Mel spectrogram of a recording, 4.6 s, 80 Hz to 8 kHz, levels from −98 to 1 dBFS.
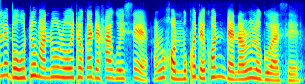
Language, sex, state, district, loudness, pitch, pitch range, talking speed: Assamese, female, Assam, Sonitpur, -16 LUFS, 305 Hz, 270-325 Hz, 185 wpm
